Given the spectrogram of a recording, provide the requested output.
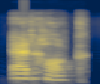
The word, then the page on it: ad hoc: Indian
